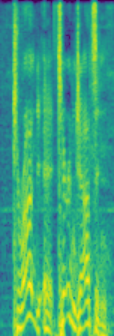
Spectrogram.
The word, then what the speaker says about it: Taron Johnson: But he threw it so, it was so underthrown that Taron Johnson, pardon me, that's how you pronounce it.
